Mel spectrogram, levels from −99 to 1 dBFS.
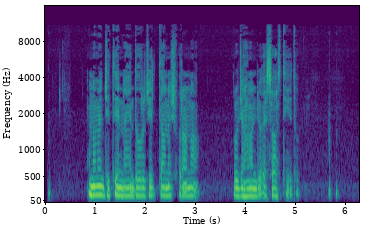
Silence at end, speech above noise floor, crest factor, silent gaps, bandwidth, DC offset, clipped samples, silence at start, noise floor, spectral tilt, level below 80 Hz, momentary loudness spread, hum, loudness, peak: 0.45 s; 44 dB; 18 dB; none; 11.5 kHz; under 0.1%; under 0.1%; 0.05 s; -69 dBFS; -6 dB/octave; -68 dBFS; 15 LU; none; -26 LUFS; -10 dBFS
